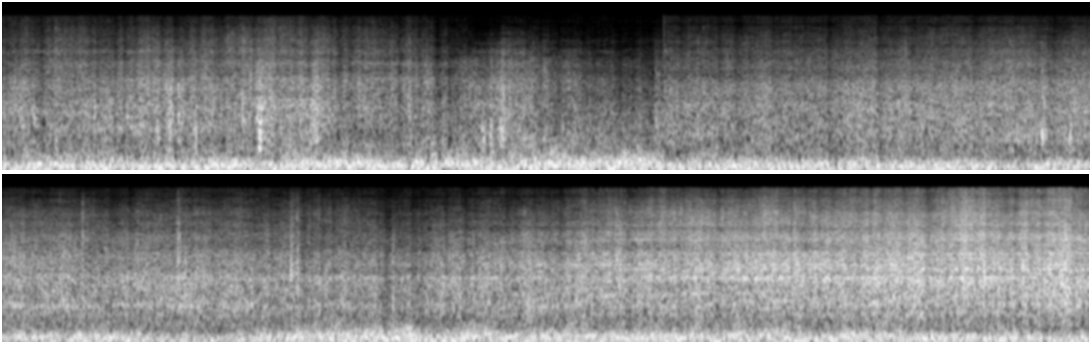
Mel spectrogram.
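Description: Steady rumble of wind on the microphone mixed with the running of cars and a Volkswagen minibus driving along a potholed road.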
